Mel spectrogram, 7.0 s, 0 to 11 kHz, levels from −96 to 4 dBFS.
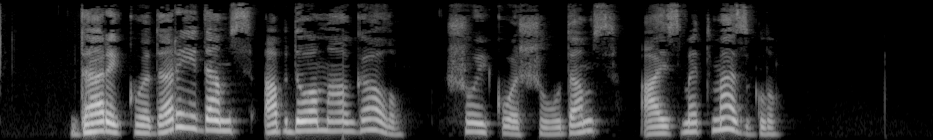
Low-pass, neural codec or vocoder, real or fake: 9.9 kHz; none; real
